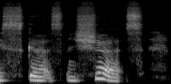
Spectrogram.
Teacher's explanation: that letter t might not be clearly pronounced as a t sound at speed i'm much more likely to say skirts and shirts replacing the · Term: stop in my throat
